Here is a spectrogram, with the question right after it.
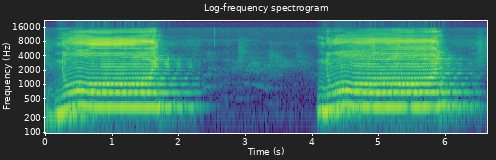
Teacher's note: हो रही है वाइब्रेशन जब हम लोग नून पढ़ते हैं तो नाक में अगर वाइब्रेशन हो रही है साउंड आ रही है नाक से फिर हमारा नून की सही अदायगी हो रही है वरना अगर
